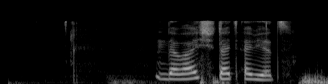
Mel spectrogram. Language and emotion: Russian, positive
